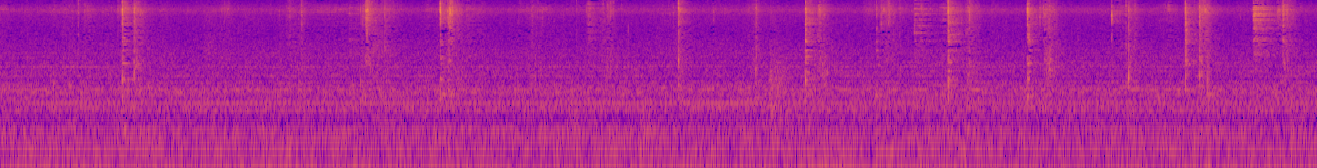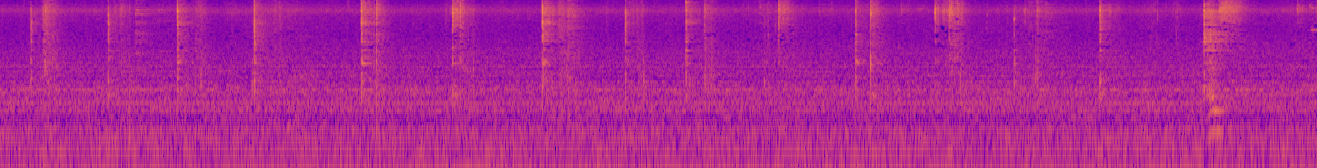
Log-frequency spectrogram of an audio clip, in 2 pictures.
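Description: A metal spoon and a wooden spatula tossing dressed cucumber salad in a stainless steel mixing bowl: the spoon scrapes and clinks against the bowl in irregular sharp knocks, roughly one every second or so, over a steady background hum.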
